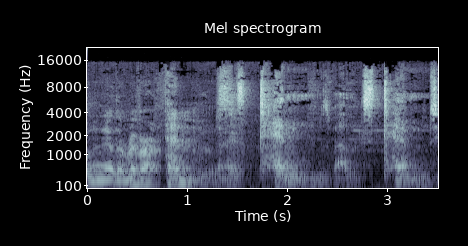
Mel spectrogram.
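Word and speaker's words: Thames: L near the river thems TS Val TS you don't pronounce the th it's a very tricky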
